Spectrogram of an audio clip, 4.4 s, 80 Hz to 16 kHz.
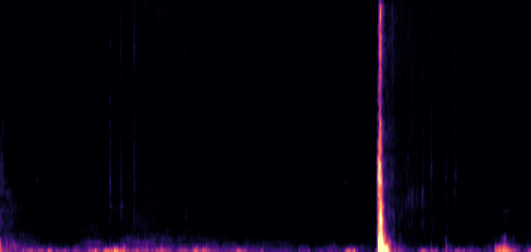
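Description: Archery bow shot on a 3D target course: a single sharp, loud crack of release and impact stands out midway, with quiet outdoor rustling and footsteps around it.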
